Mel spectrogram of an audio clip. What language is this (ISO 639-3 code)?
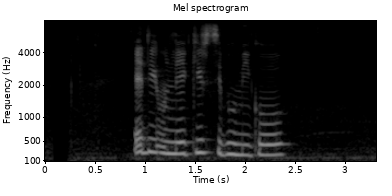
nep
